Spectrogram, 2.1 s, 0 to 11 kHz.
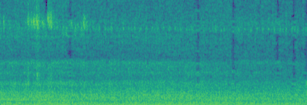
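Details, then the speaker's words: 1971 VW Super Beetle with an air-cooled flat-four, third carburetor fitted, timing set, just started after sitting; a touch lumpy at first, then a steady even idle, motor sounds healthy. "This motor sounds very healthy. It really does."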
